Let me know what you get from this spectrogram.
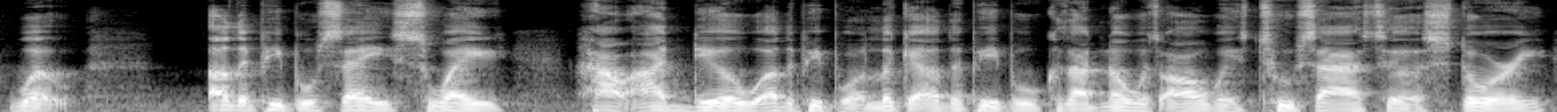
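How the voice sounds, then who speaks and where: Deep-voiced man in his late thirties. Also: fairly even intonation, moderate pace, darkish tone. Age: late 30s. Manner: rambling and conversational, with many restarts and asides. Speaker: YouTube blogger and channel host. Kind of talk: casual talk straight to camera.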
